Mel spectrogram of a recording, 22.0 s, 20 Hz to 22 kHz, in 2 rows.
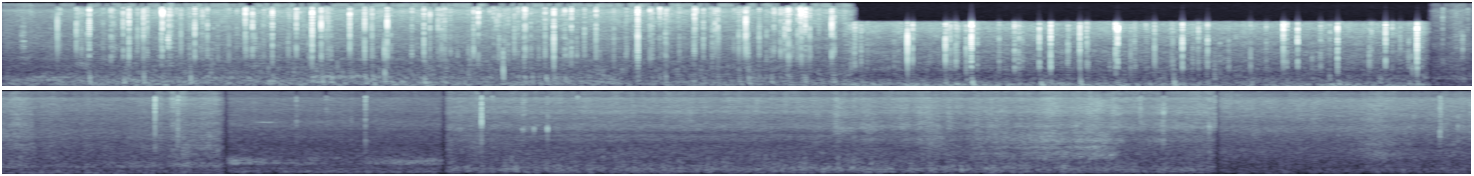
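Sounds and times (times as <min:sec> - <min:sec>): wood fire crackling and popping: 0:00.0 - 0:11.2, 0:14.4 - 0:18.4.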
